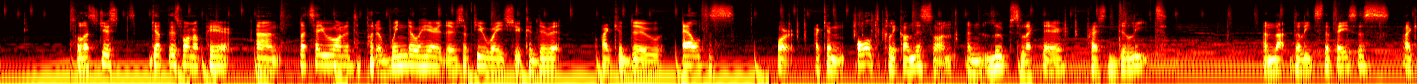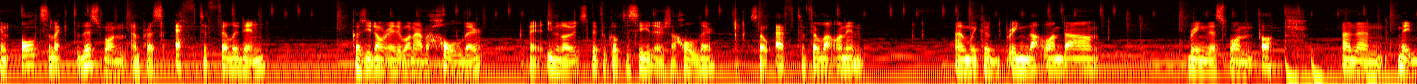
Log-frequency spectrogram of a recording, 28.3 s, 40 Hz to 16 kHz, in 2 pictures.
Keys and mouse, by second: 0.5 click, 1.9 middle click, 3.0 click, 5.1 middle click, 6.5-8.4 typing, 7.2 click, 8.7 alt+click, 10.3 Delete, 12.0 2, 12.2 click, 15.5 f, 16.0 middle click, 17.3 click, 18.6 alt+click, 19.7 shift+middle click, 21.2 f, 21.9-22.3 middle drag, 23.0 2, 23.4 click, 23.8 g, 25.0 middle click, 25.8 click, 26.5 3, 26.6 click, 26.8 g, 27.6 middle click, 28.2 click.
